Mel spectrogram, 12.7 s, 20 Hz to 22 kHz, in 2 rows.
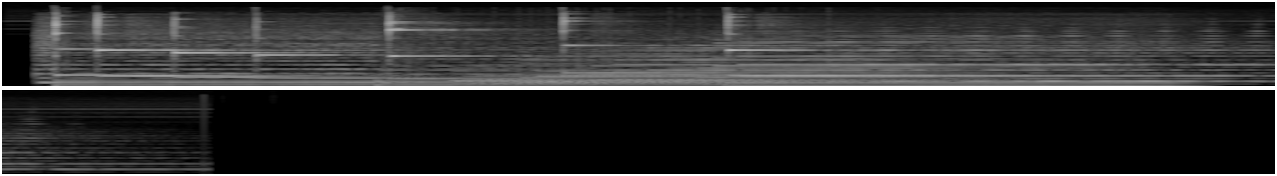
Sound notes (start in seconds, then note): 0.3 remastered wondrous chime playing; 8.2 silence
